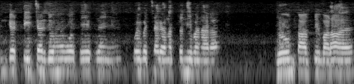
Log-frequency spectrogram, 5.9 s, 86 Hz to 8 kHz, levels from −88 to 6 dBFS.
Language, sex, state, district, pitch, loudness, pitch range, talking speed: Hindi, male, Uttar Pradesh, Budaun, 160 Hz, -17 LUFS, 155-165 Hz, 195 wpm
